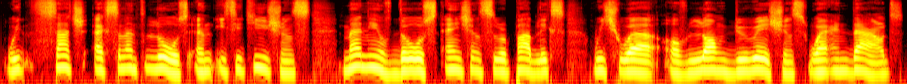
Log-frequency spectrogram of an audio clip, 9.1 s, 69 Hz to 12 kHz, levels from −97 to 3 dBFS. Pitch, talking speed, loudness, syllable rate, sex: 160 Hz, 120 wpm, -18 LUFS, 4.4 syllables/s, male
